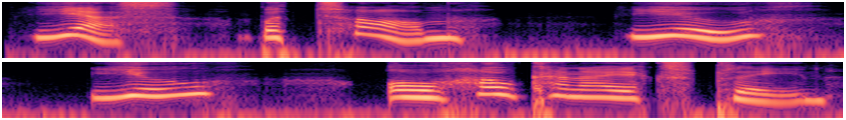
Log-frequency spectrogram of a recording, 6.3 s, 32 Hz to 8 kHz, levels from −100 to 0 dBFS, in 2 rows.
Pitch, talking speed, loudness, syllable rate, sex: 250 Hz, 75 wpm, -19 LUFS, 2.6 syllables/s, female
